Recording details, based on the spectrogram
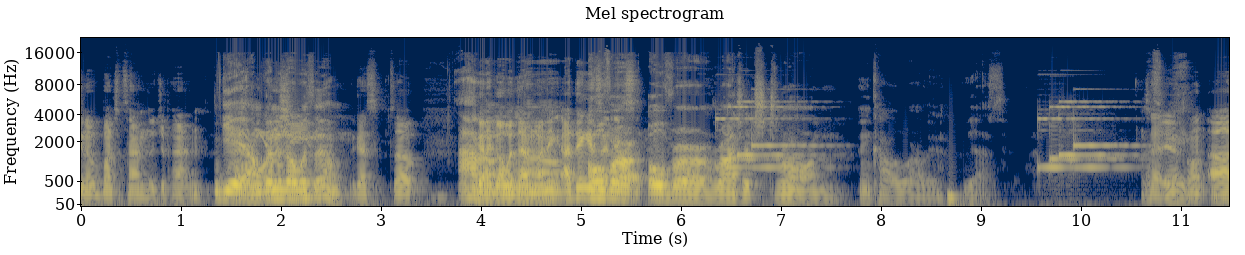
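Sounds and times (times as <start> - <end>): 
speech: 0.0 - 9.3, 10.6 - 11.4
short electronic phone notification chime: 6.4 - 7.6, 9.6 - 11.0.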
